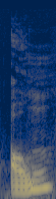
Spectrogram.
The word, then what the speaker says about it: Om: Het wordt uitgesproken als een enkel lettergreep om, maar in het Sanskriet wordt het geschreven als A-U-M, dus aum.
